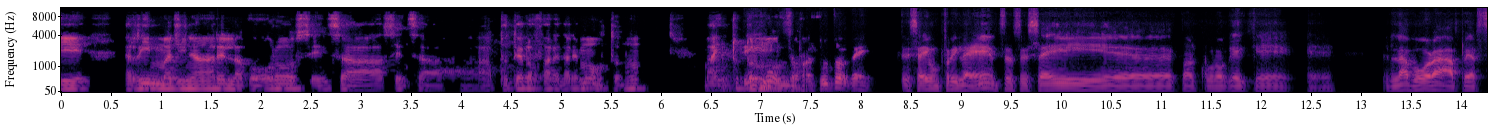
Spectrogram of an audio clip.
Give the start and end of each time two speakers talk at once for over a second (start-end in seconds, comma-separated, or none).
none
